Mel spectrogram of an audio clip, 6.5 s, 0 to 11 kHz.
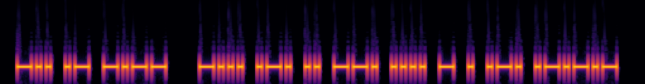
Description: Morse code, heard as a keyed tone, about 25 wpm, 700 Hz. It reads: DAY BRIGHTER.
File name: practice / 25wpm / Difficult Sentences with Hints - 25wpm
